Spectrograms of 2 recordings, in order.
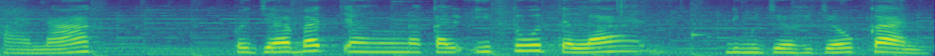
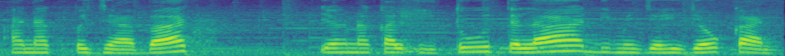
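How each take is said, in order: First: A longer pause comes right after anak. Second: No pause comes after anak; the pause comes later. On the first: The child is naughty and was taken to court. "jeda yang agak lama antara anak dan pejabat pada kalimat pertama" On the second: The official's child, who is naughty, was taken to court. "dan antara pejabat"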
